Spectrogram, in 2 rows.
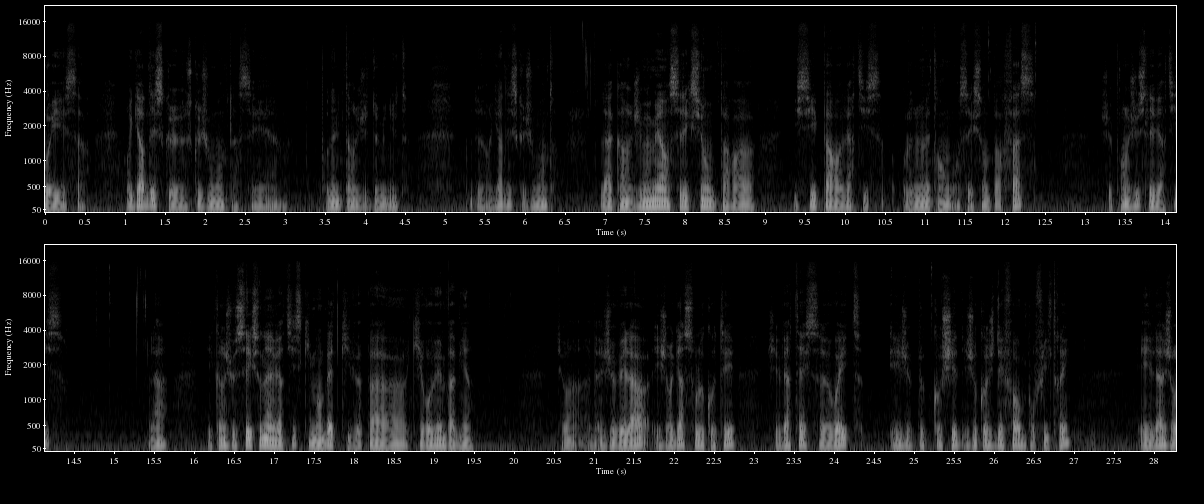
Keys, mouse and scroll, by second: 8.5 right click, 11.0 click, 11.9 right click, 15.0 click, 16.9 right click, 25.3 click.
